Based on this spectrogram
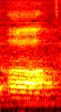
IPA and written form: ʌː (Uh)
